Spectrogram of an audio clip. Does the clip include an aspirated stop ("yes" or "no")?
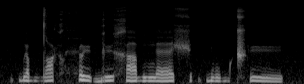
no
